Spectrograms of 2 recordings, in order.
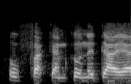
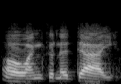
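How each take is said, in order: First: A sudden alarmed outburst of panic; panicked thought. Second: Low, matter-of-fact acceptance; calm resignation. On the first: Man recalling choking, voicing the panic he didn't feel, alarmed. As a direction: blurt it out as if truly scared. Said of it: "but I wasn't thinking". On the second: Man recalling choking, voicing his actual calm thought, resigned. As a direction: say it calmly, almost shrugging. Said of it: "I thought". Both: Shown as a demonstration.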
